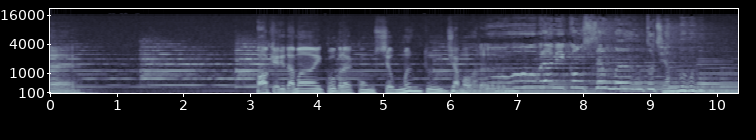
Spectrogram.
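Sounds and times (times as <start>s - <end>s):
large cathedral church bell tolling: 0.0s - 7.7s
speech: 3.2s - 10.2s.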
